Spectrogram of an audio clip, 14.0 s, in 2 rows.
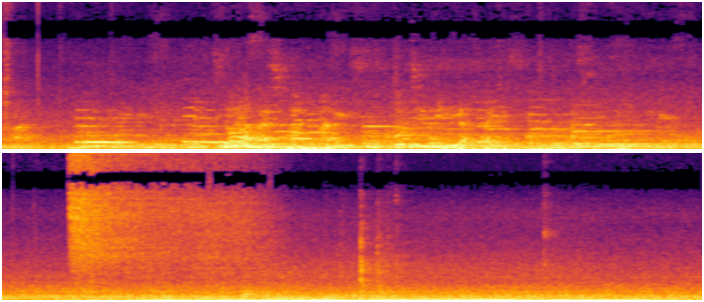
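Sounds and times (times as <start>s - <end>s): electric train humming: 0.0s - 14.0s
compressed air hiss: 7.7s - 9.8s.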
